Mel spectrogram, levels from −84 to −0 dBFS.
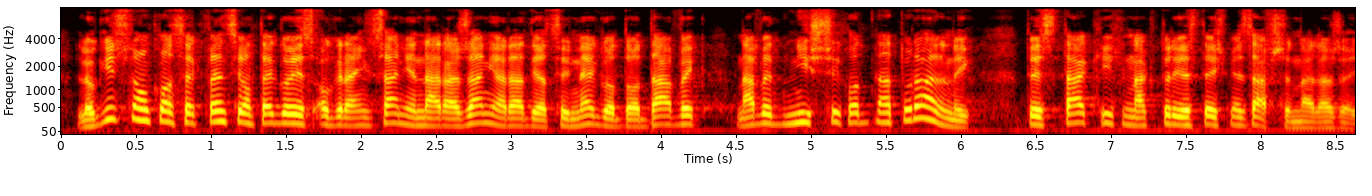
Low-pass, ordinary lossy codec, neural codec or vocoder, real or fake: none; none; codec, 16 kHz, 8 kbps, FunCodec, trained on LibriTTS, 25 frames a second; fake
